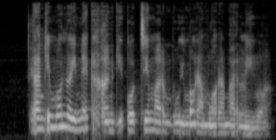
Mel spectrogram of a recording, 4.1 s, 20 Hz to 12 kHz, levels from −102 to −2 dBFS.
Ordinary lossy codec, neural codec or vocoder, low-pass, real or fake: none; codec, 24 kHz, 1.5 kbps, HILCodec; none; fake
